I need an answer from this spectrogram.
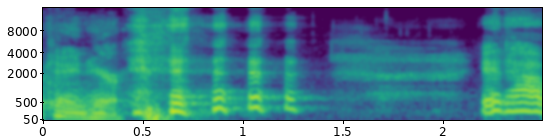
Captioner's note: laughing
